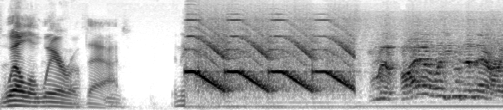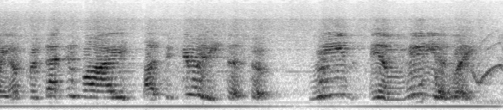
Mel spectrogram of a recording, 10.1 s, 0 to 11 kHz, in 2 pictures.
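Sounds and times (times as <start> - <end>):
low steady hum: 0.0 - 10.0
alarm siren whooping: 1.8 - 3.7, 9.2 - 10.0.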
